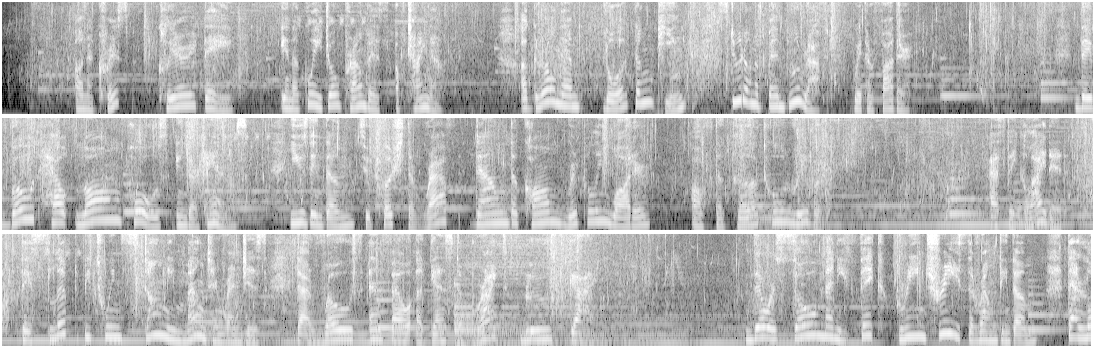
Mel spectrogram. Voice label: women audiobooks; Voice age & print: 0-99. Calm, firm, strong, elegant, innocent, evil, bouncy, dramatic.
